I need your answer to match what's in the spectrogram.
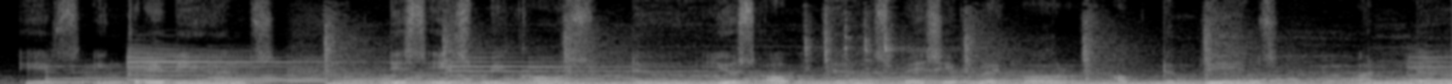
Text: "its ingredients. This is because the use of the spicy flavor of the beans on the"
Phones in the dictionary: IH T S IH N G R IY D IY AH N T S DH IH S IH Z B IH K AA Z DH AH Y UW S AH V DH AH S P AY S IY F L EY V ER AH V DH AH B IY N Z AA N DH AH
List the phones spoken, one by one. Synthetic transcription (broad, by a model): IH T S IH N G R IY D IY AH N S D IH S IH S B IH K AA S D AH Y UW S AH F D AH S P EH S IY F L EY P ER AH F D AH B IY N S AA N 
